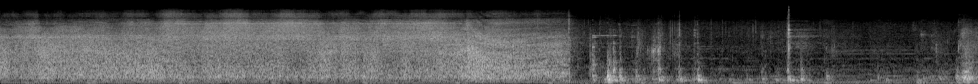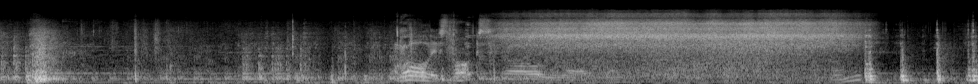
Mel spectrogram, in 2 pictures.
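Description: A gas torch roars steadily.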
